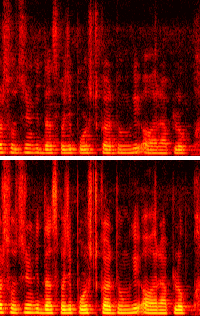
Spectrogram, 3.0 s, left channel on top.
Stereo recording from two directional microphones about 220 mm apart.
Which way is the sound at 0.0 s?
35° right (ahead or behind).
